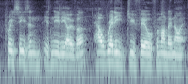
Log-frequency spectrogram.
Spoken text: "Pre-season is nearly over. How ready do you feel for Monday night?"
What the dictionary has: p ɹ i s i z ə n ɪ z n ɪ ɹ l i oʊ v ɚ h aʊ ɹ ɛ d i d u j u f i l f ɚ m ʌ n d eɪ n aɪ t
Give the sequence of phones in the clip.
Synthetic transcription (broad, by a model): p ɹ i s i z ə n ɪ z n ɪ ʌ l i oʊ v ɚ h aʊ ɹ ɛ d i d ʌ j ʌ f i l f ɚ m ʌ n d eɪ n aɪ t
